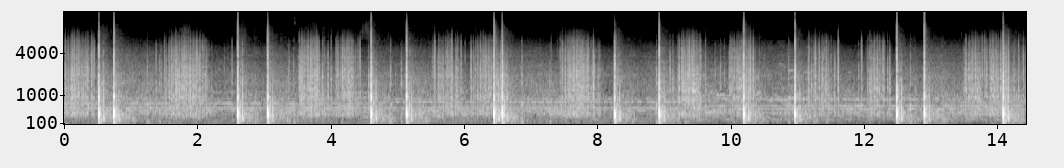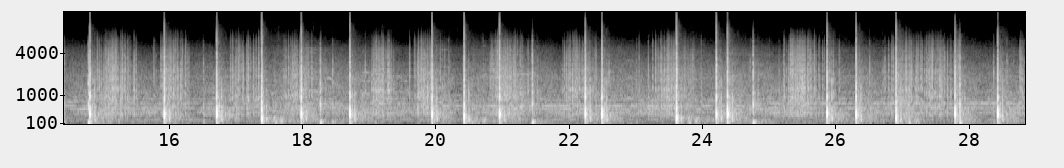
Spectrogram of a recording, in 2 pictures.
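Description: Fireworks display: aerial shells bursting one after another in sharp bangs, about two a second, with a haze of noise between them. The bangs come quicker right at the end.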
